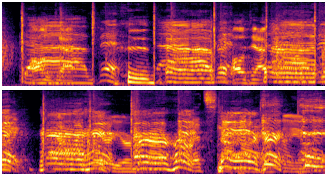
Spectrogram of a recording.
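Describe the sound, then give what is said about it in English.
A crowd chants loudly in unison, rhythmic bursts of many voices punctuated by sharp claps or stomps, with cheering rising between the chanted phrases. “Okay, I love a chant. Thank you for that cheer.”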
